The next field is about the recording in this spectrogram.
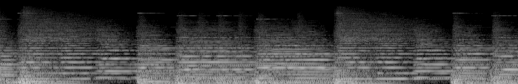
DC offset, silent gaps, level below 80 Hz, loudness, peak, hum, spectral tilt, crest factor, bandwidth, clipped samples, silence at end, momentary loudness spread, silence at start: under 0.1%; none; -30 dBFS; -24 LUFS; -6 dBFS; none; -6 dB/octave; 16 dB; 15.5 kHz; under 0.1%; 0 s; 5 LU; 0 s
